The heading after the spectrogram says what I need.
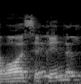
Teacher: الغين مفخمة والألف مفخمة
